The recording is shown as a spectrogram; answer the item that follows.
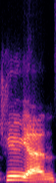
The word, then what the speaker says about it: Jooyoun: my middle name yeah can you pronounce it for me before i try it's julian so it's julian okay julian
